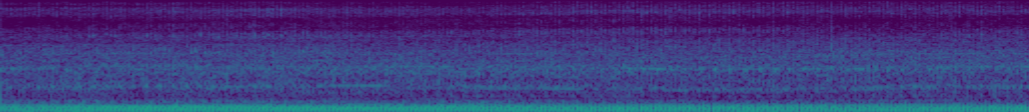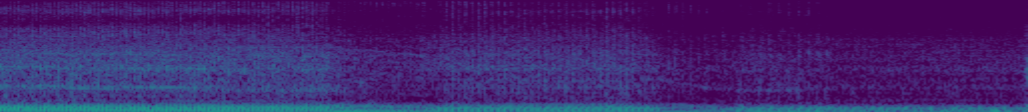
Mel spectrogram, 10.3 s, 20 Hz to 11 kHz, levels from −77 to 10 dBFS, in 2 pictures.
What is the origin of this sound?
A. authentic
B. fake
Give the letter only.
A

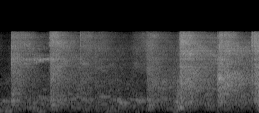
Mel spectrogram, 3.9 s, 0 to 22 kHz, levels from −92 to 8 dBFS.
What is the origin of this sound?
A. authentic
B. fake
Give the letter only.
B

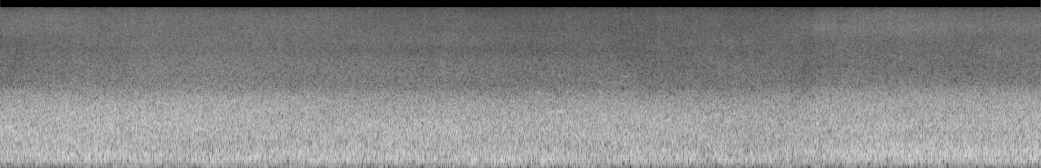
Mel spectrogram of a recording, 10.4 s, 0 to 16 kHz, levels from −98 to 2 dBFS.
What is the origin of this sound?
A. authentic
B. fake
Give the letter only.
B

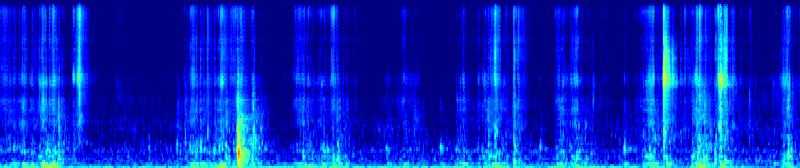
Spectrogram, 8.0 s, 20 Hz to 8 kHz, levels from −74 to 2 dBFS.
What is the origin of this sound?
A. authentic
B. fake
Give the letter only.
B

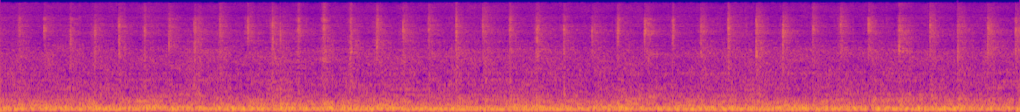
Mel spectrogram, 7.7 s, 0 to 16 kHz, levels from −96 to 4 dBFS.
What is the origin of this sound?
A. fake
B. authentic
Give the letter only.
A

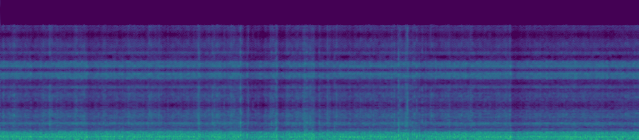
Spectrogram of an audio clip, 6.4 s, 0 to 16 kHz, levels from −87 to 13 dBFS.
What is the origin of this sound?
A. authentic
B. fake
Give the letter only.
B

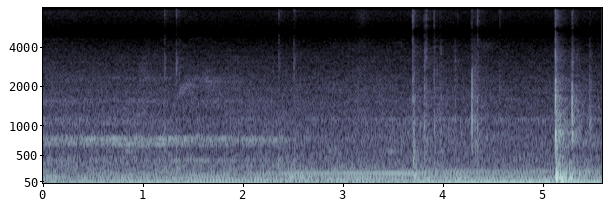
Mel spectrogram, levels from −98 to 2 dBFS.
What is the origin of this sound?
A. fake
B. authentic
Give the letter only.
A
